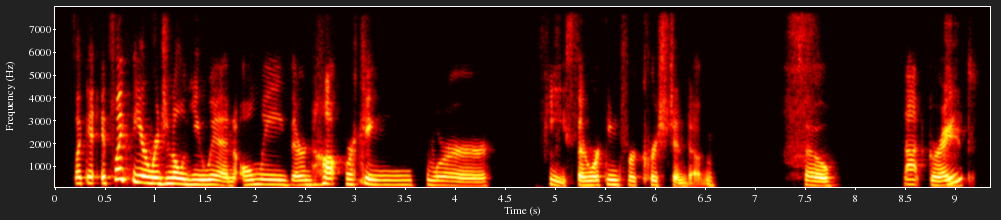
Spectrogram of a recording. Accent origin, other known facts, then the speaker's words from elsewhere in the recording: the South, United States; accent: Southern; I'm from the South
